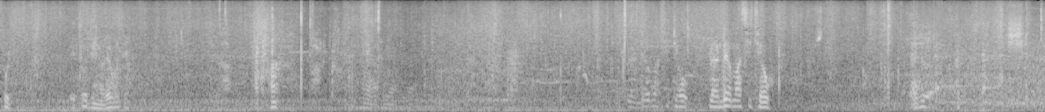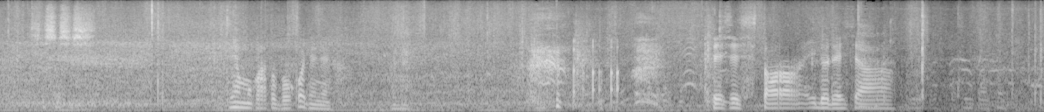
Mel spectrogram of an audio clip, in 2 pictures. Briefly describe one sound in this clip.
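Leaves and twigs rustle and snap as people push through undergrowth.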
